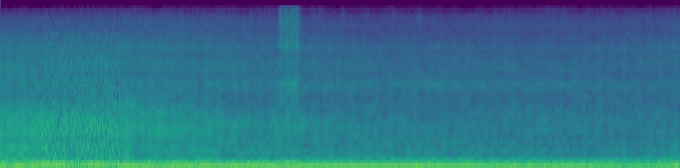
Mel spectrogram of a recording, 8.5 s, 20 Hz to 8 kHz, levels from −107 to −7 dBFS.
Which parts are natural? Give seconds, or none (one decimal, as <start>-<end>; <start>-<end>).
0.5-1.5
